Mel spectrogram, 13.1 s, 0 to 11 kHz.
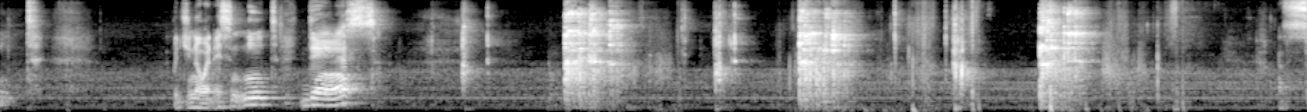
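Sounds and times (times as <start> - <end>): plastic toys clattering: 5.7 - 9.8.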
